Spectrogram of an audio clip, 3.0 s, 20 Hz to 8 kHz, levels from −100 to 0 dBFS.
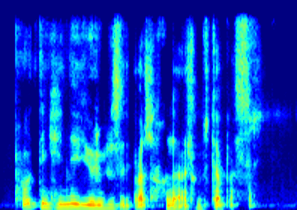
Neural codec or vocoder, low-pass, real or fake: codec, 16 kHz, 4 kbps, X-Codec, HuBERT features, trained on balanced general audio; 7.2 kHz; fake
